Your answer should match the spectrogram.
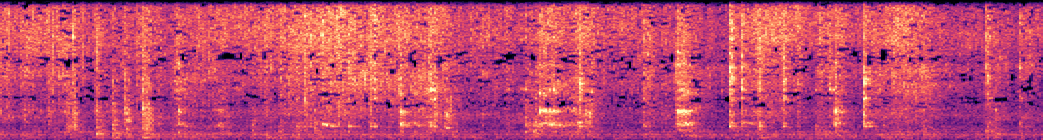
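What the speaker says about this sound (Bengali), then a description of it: "পটল আর কুমড়ো দিয়ে দিচ্ছি" Pointed gourd, pumpkin and potato pieces fry together in a pan for Bengali dalia, a continuous sizzle broken by frequent close scrapes and clinks of a spoon stirring, with no voices.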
